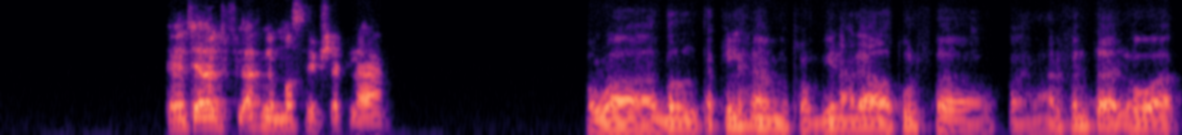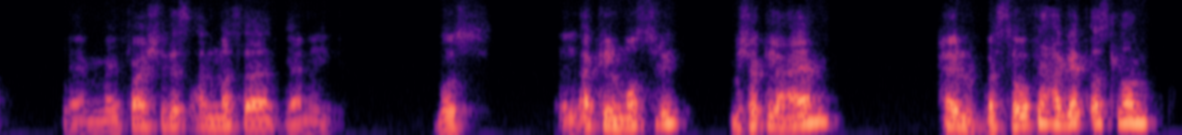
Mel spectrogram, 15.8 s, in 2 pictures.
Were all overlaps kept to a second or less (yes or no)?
yes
